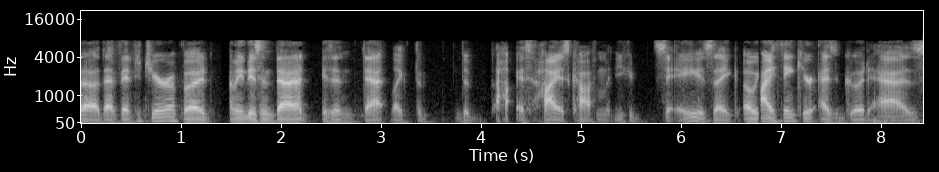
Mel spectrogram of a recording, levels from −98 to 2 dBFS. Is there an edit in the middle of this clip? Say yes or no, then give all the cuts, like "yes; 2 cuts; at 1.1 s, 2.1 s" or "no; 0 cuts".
yes; 5 cuts; at 1.4 s, 2.3 s, 4.0 s, 5.6 s, 6.7 s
